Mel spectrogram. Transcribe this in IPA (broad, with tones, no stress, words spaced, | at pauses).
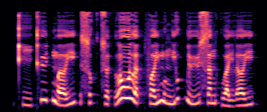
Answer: kʰiː˨˩kʰyː˥t̚mɐ˨˥j | sʊ˧k̚t͡sɵ˨t̚ lɔː˥ lɐ˨t̚fɐ˨˥jmʊ˨ŋjʊ˥k̚ lyː˨˥sɐ˧nkʷaː˨˩jlɐ˨˧j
